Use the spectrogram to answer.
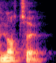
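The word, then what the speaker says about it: Gnonto: Oh, it's just Notto. They're cussing me again for the pronunciation. Notono. Oh, the G is silent.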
